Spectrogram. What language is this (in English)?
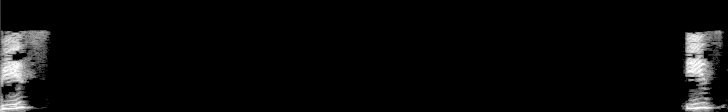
Gujarati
